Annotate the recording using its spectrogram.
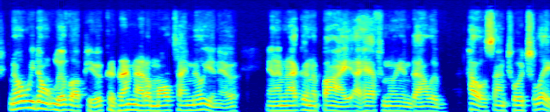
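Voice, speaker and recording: In an ordinary speaking voice, a man talks at a fairly quick pace and medium pitch with ordinary pitch variation against a quiet background. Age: 60s. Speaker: member of the public at hearing. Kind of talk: public comment.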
